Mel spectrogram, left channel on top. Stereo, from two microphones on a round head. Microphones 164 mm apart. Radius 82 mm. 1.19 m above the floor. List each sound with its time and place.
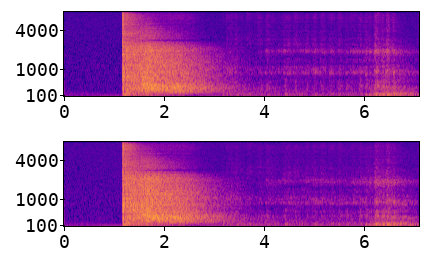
1.1 s a gunshot: 25° left (ahead or behind), 1.9 m
3.2 s writing: 30° left (ahead or behind), 1.0 m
